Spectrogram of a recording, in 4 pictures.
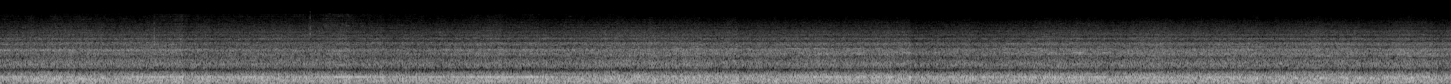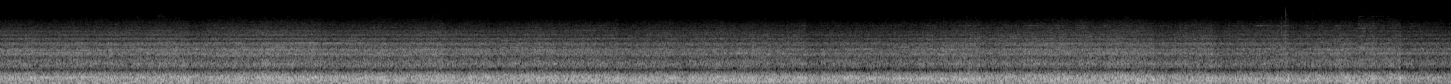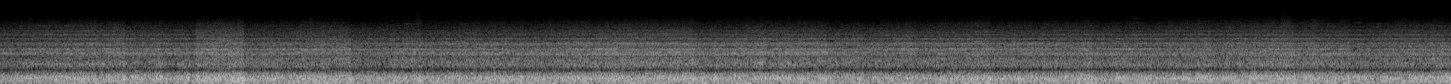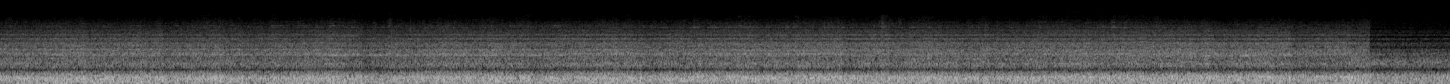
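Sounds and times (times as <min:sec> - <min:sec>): train wheels on rail: 0:00.0 - 0:58.0.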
